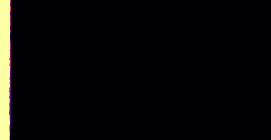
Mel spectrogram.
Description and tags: A oneshot, "tap."
tick, type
